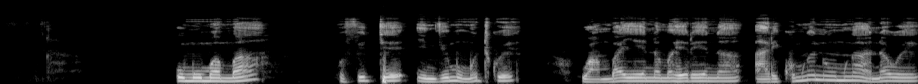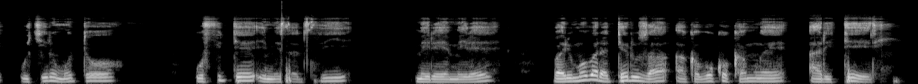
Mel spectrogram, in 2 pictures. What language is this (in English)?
Kinyarwanda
